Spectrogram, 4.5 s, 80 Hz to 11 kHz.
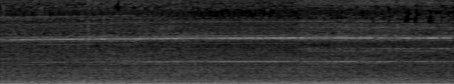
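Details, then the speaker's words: Candy Grand O Vita GV139D3 9 kg washer, street find, 14-minute rapid test wash: a steady whine with even high tones and a smooth rumble underneath, no banging, not wobbling badly. A normal ramp into the final spin, approaching 1000 rpm. "I don't think that's 1,000 spin yet. That sounds like its final spin now. It's getting there."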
